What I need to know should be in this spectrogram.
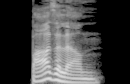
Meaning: dative plural of Baseler
- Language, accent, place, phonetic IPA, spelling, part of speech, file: German, Germany, Berlin, [ˈbaːzəlɐn], Baselern, noun, De-Baselern.ogg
